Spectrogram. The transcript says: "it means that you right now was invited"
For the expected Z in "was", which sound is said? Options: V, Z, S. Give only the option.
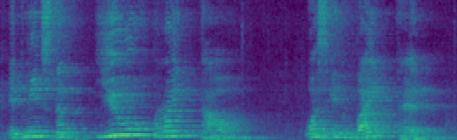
S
